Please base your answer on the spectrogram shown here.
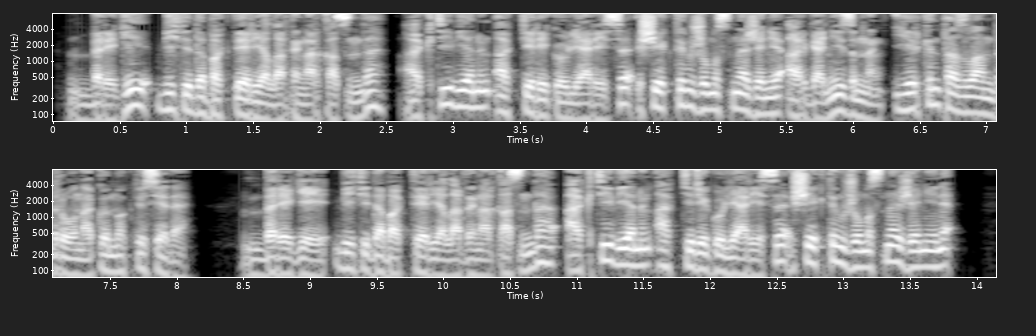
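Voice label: kazakh male commercial; voice demos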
